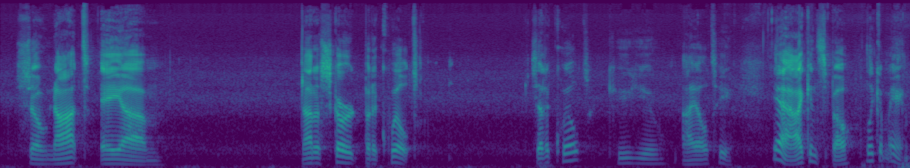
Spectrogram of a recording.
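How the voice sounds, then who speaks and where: With an American accent, a man speaks at medium pitch in a bright, sharp tone with lively intonation. His pace is fairly slow, broken by long, frequent pauses. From United States. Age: adult, ex-military. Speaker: podcast host. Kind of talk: casual chat.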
